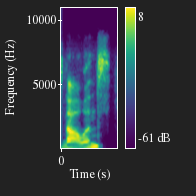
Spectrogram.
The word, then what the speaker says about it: New Orleans: And if you have ever been down to New Orleans, or actually the proper way to say it, if you're from there, is Nolens, you would be probably familiar with a beignet, which is traditionally really a fried dough.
